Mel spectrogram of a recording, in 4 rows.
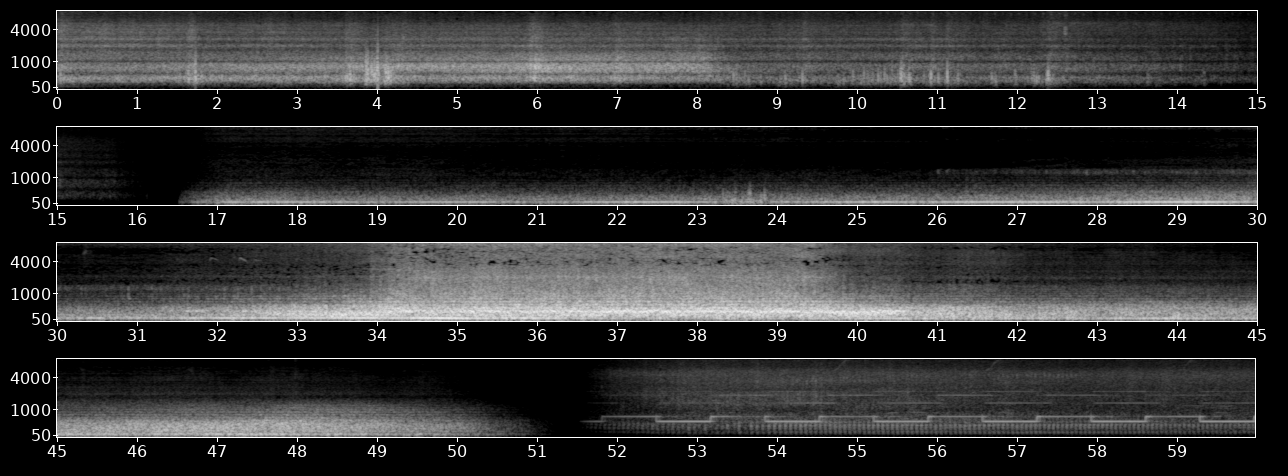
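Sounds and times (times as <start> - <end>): diesel train engine rumble: 0.0 - 14.7, 16.6 - 50.6, 51.9 - 59.8
wheel-on-rail noise: 16.6 - 48.6, 51.8 - 59.6.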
